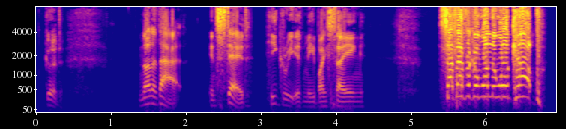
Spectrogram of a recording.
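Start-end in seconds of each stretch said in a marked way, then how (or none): 5.3-6.7 very loud, shrill, high-pitched shout. Retelling how someone greeted them, retelling a yell. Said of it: "He yelled it at me".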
